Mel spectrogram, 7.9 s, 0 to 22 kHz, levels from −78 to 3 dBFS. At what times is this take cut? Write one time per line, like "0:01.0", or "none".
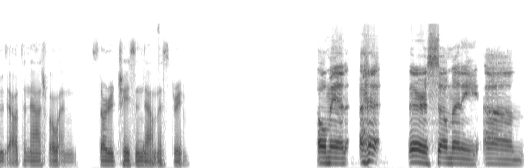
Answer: none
